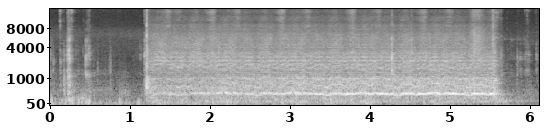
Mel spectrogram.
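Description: A vintage car engine cranks over on its starter, a steady whirring grind of about four and a half seconds between quieter moments, with no voices.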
